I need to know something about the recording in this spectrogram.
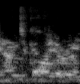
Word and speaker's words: Antikythera: The thing you get to, how do you say that ancient Greek symbol, the ancient Greek mechanism that they found, the antikythera, that's it.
